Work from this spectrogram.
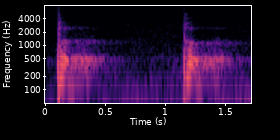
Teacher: P is a bilabial sound. It's made with both lips.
